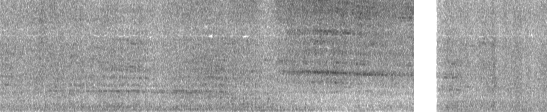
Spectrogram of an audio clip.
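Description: Freight train of autorack cars rolling past close by: a steady rumble of steel wheels on rail with a faint high wheel squeal. The sound cuts out completely for a moment about five seconds in, then the same rumble resumes.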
